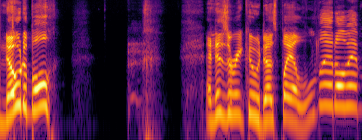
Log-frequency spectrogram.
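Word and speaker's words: Ezeiruaku: Take Donovan Ezeriku, the Micah Parsons of Dallas. So, pretty sure it's pronounced Ezeraku, but it's okay.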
